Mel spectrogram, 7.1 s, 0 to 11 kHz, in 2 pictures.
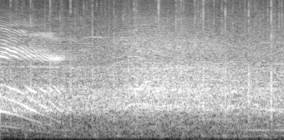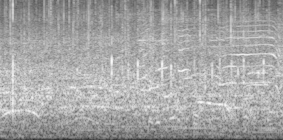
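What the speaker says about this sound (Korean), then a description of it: "뜨거운 박수 한호성이 필요합니다." A baseball stadium crowd applauds and cheers during an on-field ceremony marking a pitcher's 100th career win, a dense, steady wash of clapping and shouting with a few whoops throughout.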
